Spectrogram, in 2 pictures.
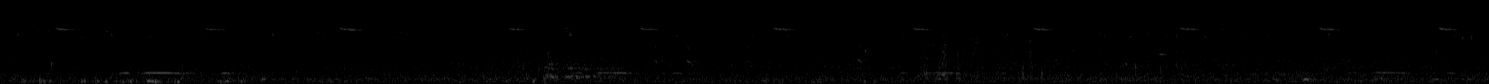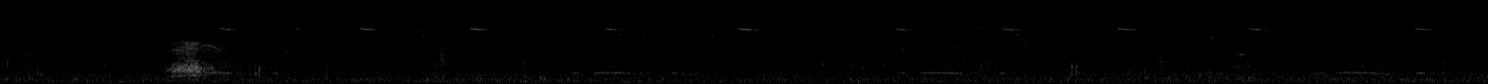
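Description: Faint birdsong: a small bird repeats a short high chirp about once a second, with a lower call now and then. One brief, louder sound comes a little past halfway.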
